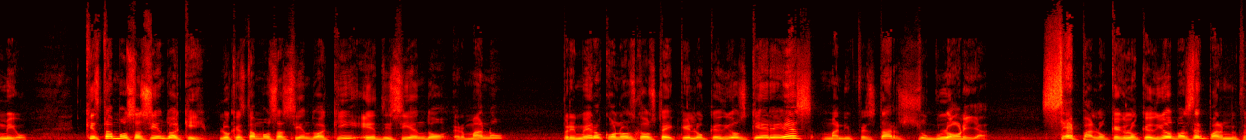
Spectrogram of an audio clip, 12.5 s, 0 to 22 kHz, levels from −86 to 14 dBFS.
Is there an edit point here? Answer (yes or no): yes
